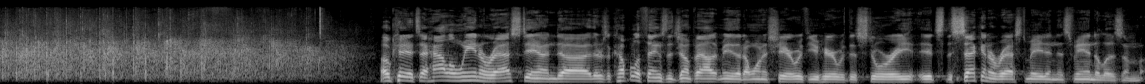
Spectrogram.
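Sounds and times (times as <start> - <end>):
crowd applauding: 0.0 - 3.8
speech: 3.8 - 11.4.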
